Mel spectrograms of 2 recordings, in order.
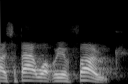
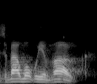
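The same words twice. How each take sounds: First: It is said expressively, with feeling. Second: It is said flatly, without feeling. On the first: The speaker calls it right. "I want it to resonate in my being" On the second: The speaker calls it wrong. "I don't say"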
